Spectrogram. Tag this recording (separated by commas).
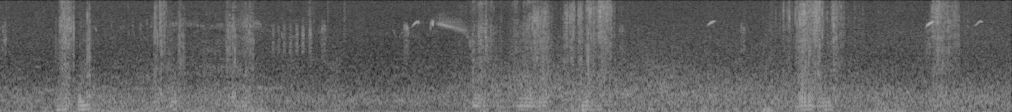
Insect, Animal, Wild animals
